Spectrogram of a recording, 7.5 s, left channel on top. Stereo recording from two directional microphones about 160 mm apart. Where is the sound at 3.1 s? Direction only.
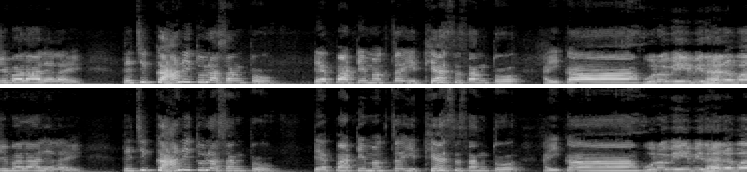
35° right (ahead or behind).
